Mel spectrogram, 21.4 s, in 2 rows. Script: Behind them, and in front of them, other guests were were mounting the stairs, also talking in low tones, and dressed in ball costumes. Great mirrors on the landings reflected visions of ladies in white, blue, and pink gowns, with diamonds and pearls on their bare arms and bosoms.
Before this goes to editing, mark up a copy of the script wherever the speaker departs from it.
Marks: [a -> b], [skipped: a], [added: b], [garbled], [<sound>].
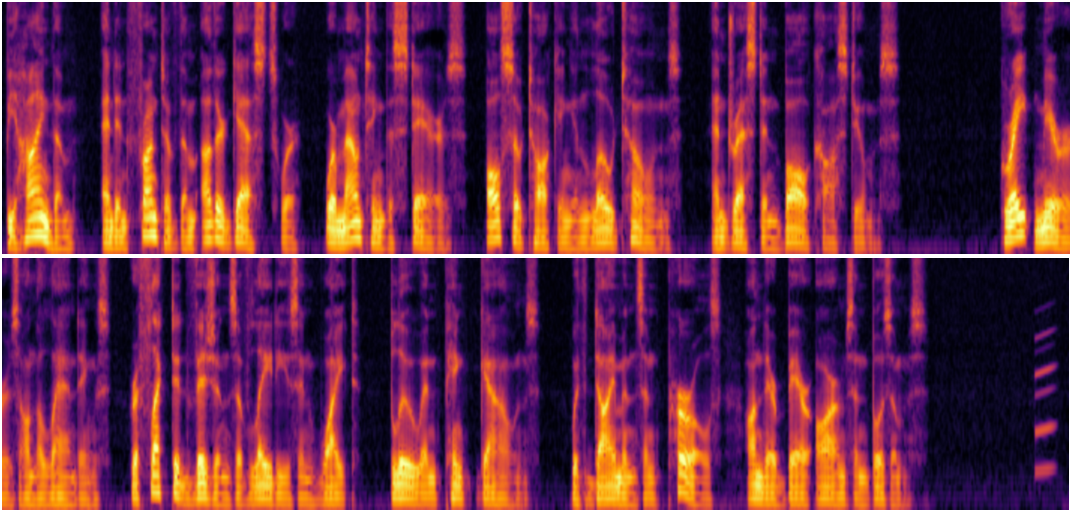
Behind them, and in front of them, other guests were were mounting the stairs, also talking in low tones, and dressed in ball costumes. Great mirrors on the landings reflected visions of ladies in white, blue, and pink gowns, with diamonds and pearls on their bare arms and bosoms. [chirp]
